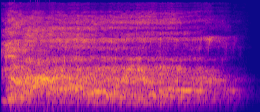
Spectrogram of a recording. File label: Death Crewmen, en; Warframe; Corpus Crewmen; Crewman B; Dialog Barks Battle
